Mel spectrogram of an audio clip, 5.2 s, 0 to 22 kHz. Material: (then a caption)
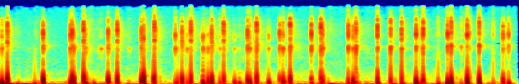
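Plastic. Long nails tap rapidly on a hand-sized, hollow red and orange plastic capsule container, making about 30 quick, dry clicks. Each tap has a bright, sharp edge and a short low thump from the hollow body. The taps stop instantly with no ring, in an uneven rattling rhythm.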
